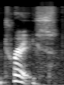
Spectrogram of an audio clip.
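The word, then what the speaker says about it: Therese: Trace is T-H-E-R-E-S-E. You pronounce her name Trace.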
